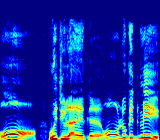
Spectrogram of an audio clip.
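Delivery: mock French accent, high-pitched, slow, laid on thick.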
